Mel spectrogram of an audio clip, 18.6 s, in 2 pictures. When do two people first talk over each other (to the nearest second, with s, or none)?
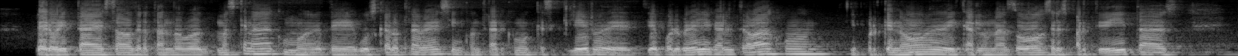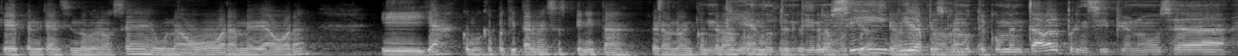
15 s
